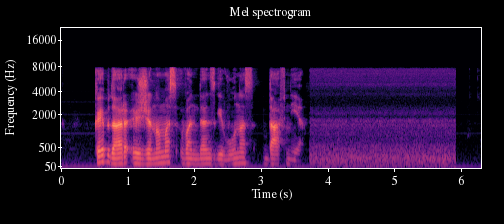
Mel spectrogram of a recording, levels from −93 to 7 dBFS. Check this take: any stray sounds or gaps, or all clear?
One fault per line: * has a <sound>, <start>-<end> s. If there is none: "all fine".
all fine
